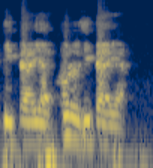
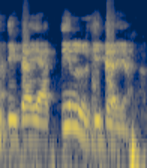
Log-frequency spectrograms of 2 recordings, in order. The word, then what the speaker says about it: Bidayatil Hidayah: Kenapa ada huruf jer B katanya dibacanya bidayatul hidayah? Harusnya bidayatil hidayah.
